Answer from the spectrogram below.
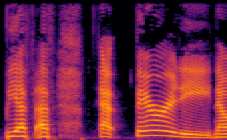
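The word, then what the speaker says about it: Faherty: that's called bff at farity now it might be spelled different than you're imagining so i'm going to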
